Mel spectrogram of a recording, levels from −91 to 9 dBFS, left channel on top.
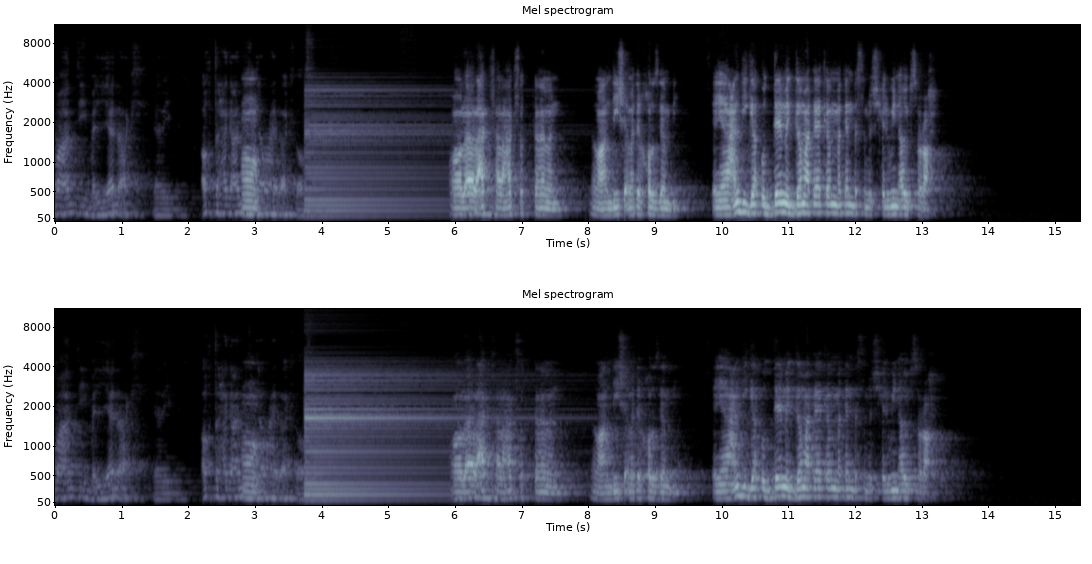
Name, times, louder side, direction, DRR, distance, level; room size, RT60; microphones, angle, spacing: voice 1, 0.0-1.8 2.2-3.9 5.2-5.3 6.0-6.8, left 2 dB, 20° left, 0.6 m, -44 dB
sound 1, 3.7-7.2, right 6 dB, 35° right, 0.3 m, -41 dB
voice 2, 5.9-6.9 7.2-7.6 8.0-9.4 9.9-13.2, left 7 dB, 80° left, 0.3 m, -26 dB
7.7 x 3.4 x 6.3 m
head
